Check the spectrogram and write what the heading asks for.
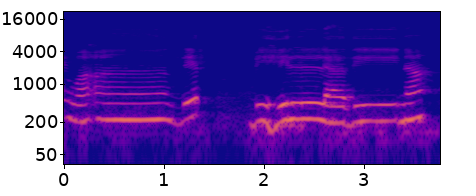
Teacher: वअंज़िर पे इख्फा का कायदा है। रा को यहाँ पे साकिन करते हुए बारीक पढ़ेंगे।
